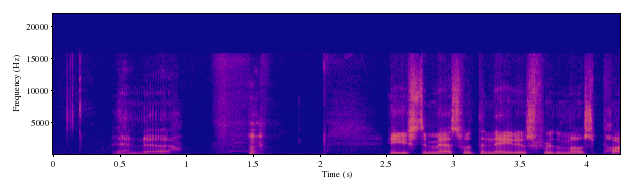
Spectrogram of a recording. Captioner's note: laughs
